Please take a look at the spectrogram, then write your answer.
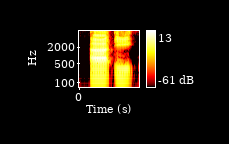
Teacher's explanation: Bila kita kenal hamzah ni, a, i, u ni tempat keluarnya di pangkal halqum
